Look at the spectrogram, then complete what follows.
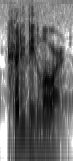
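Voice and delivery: ordinary talk

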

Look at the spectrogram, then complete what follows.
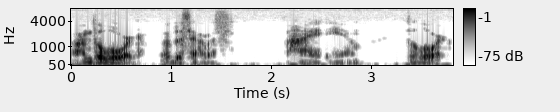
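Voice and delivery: very soft, spaced-out solemn claim; quiet, weighty statement; hushed declaration. Acted. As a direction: drop to near-whisper, pausing between phrases. Voices Jesus's climactic claim, hushed.

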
